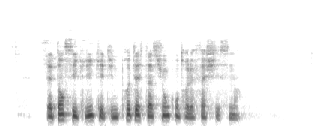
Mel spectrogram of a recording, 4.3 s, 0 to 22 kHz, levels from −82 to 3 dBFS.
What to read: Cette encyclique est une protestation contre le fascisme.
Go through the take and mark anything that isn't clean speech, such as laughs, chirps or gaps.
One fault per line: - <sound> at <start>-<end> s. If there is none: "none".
none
